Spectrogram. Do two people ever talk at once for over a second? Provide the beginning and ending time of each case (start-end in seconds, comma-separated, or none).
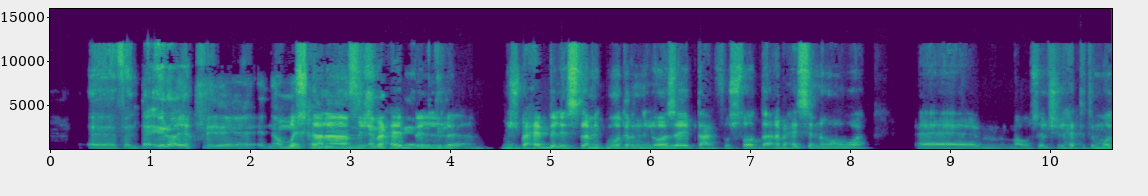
2.3-4.1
